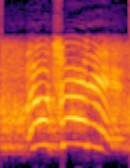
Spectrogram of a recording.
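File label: Russian near waypoint mood high, speech; War Thunder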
